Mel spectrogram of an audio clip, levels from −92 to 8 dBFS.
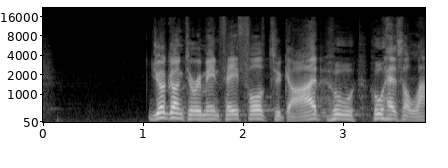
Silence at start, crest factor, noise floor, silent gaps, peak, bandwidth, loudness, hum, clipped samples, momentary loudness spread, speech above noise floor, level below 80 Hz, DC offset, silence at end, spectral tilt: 1.05 s; 18 dB; -70 dBFS; none; -2 dBFS; 16 kHz; -20 LUFS; none; under 0.1%; 7 LU; 51 dB; -60 dBFS; under 0.1%; 0 s; -6 dB/octave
